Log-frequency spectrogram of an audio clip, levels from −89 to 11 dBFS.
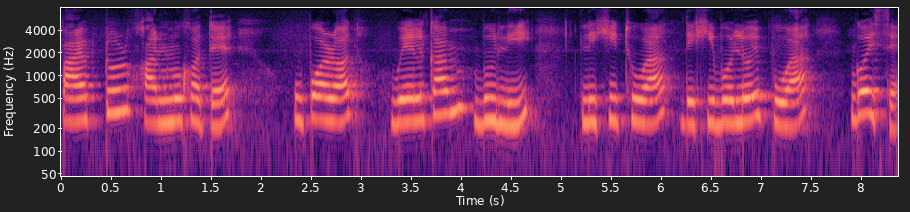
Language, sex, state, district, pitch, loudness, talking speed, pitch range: Assamese, female, Assam, Sonitpur, 250 Hz, -14 LUFS, 80 wpm, 235-275 Hz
